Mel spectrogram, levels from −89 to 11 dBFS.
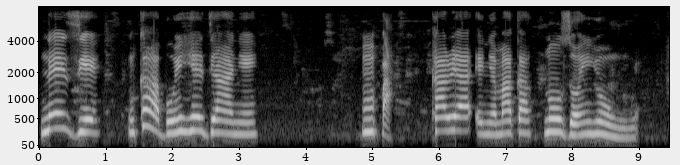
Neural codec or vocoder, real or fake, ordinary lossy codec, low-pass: none; real; none; 7.2 kHz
